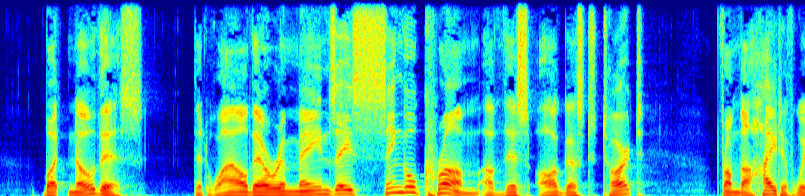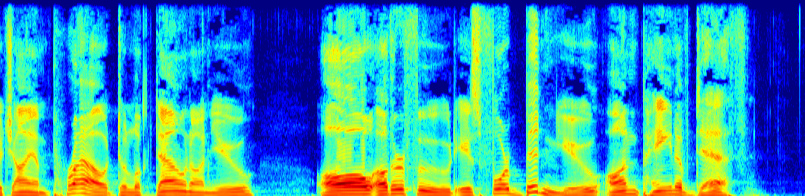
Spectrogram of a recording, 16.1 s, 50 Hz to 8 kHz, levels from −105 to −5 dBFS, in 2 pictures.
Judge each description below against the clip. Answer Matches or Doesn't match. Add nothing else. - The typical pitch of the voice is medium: Doesn't match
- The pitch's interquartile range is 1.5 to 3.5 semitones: Doesn't match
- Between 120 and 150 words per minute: Matches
